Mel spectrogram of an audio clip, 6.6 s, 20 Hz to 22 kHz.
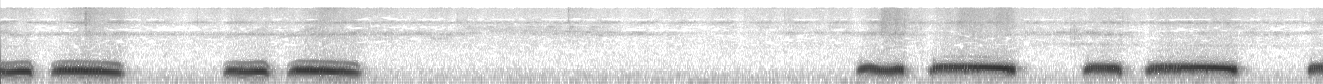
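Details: Spotted dove from Cà Mau, Vietnam, giving a three-note 'thổ 3 âm' coo: a short low note and a longer drawn note in two pairs, a pause of over two seconds, then two more pairs. A quiet background.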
